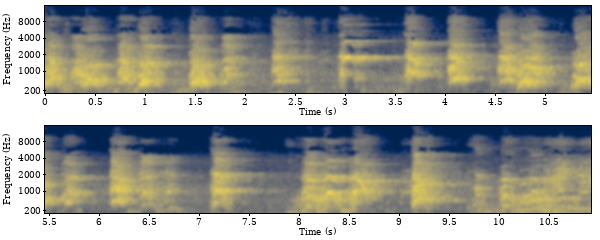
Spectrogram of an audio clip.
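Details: Golden Retriever playing with its owner; a rapid run of short, sharp barks and yips, roughly two per second, some with a higher whining edge, continuing steadily throughout.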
